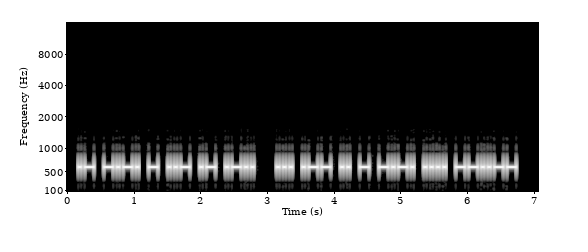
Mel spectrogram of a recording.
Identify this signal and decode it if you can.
Morse code, heard as a keyed tone, about 25 wpm, 600 Hz. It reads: ACTUAL SWITCH,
